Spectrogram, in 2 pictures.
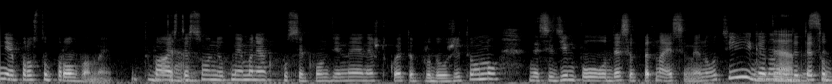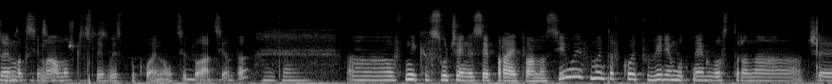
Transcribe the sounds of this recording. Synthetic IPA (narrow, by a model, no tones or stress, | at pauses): niɛpɾɔst̪opɾɔbvɐ̰mɛ̰ | t̪ovaɛst̪ɛst̪vɛnonʲiot̪nɛmɐnʲakolˠkʊsɛkund̪inɛːnɛʃt̪o̥koɛt̪oɛpɾod̪ɐlˠʒit̪ɛlˠnonɛsɛd̪impod̪ɛsɛt̪̚pɛt̪najsɛmḭnut̪iːɡlɛd̪əmɛd̪ɛt̪ɛt̪od̪ɐɛmɐksimalˠnoʃt̪ɐ̥slivoispokʰɔ̰jnɐ̰ot̪sit̪ṵa̰t̪sijə̰t̪ə | fnʲikəfslˠut͡ʃəjnɛsɛpɾʔavit̪ovanɐsilˠəifmomɛnt̪əfkɔjt̪ovid̪imot̪nɛɡovəst̪ɾɐnat͡ʃɛ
